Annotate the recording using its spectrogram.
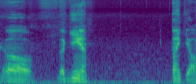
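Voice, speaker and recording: A man with an American accent, medium in pitch, with ordinary pitch variation and a moderate pace. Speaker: vlogger. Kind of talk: casual vlog talk. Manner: halting, many fillers.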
